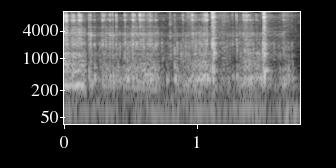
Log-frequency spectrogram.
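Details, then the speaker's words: Baygen Freeplay wind-up radio, wound with the belt removed: a fast rattling whir with ticking clicks dies out within two seconds as the spring releases all its energy at once; the owner suspects missing belt resistance, possibly also a faulty pawl. "without a belt on it it's losing it so so this has to have some resistance"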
